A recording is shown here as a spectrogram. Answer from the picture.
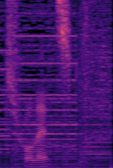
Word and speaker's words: Toilette: You add like a TE at the end, and it's called toilette.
